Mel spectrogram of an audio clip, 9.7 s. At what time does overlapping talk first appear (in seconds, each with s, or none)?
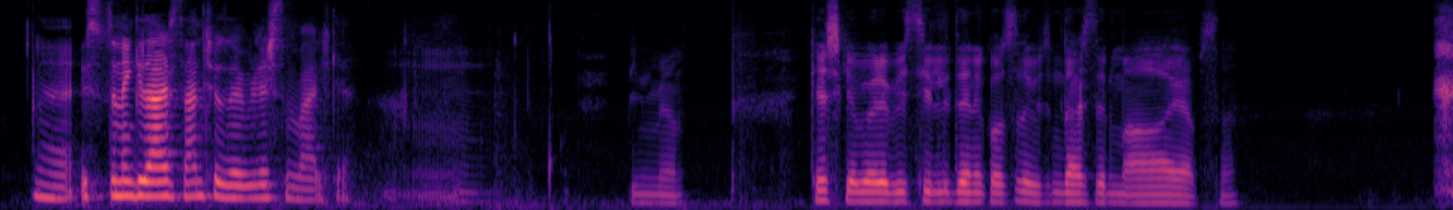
none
